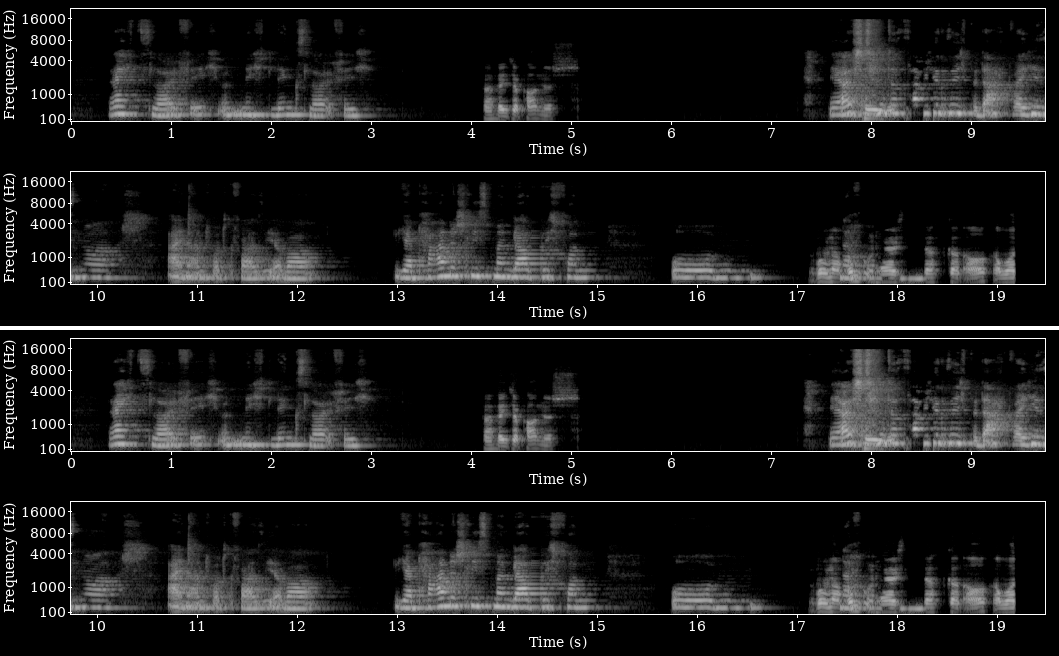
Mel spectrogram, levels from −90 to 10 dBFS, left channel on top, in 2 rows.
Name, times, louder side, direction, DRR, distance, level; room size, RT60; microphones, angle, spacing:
voice 1, 0.4-3.0 7.3-12.3 13.0-15.0 15.8-16.7 17.4-17.8 18.1-18.3, right 1 dB, 25° right, 1.5 m, -30 dB
voice 2, 4.1-5.1 7.9-8.2 17.1-19.2, right 1 dB, 40° right, 3.4 m, -31 dB
head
